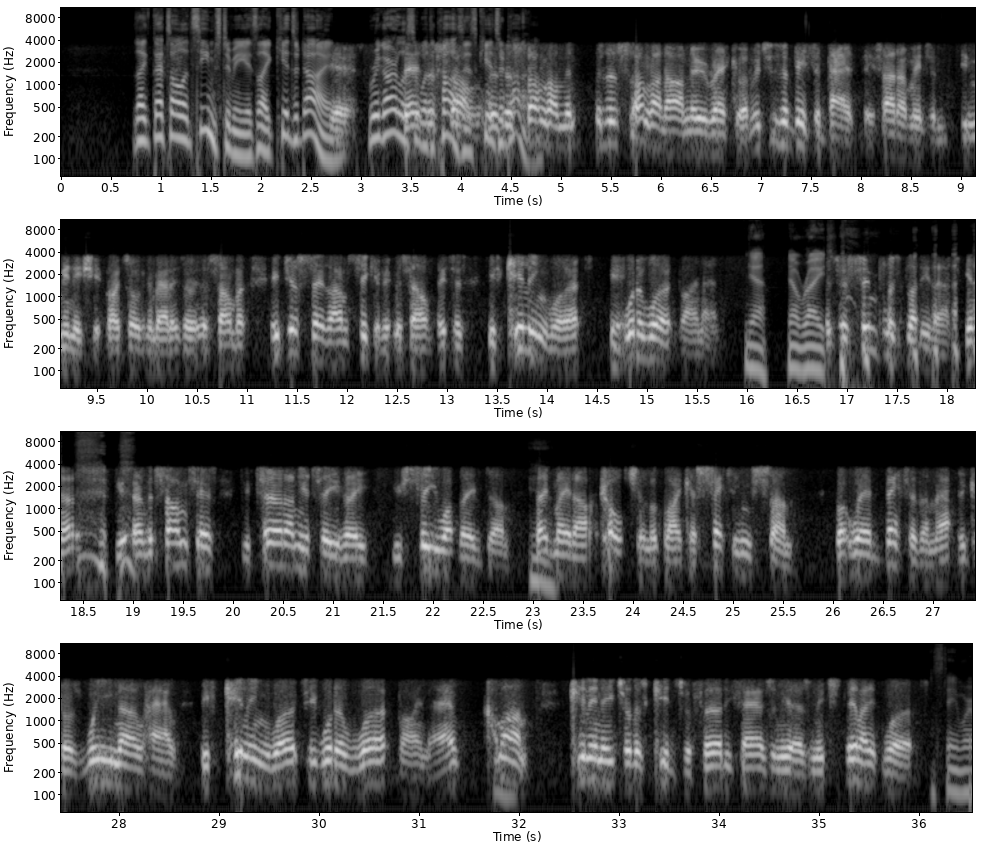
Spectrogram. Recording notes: took some time on the phone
